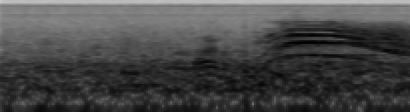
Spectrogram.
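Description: A high-pitched human shout, rising and then falling in pitch, heard once in the second half and lasting just over half a second, over faint sports-hall background.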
